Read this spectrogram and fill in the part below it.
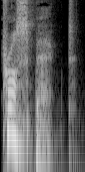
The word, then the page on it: prospect: British English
